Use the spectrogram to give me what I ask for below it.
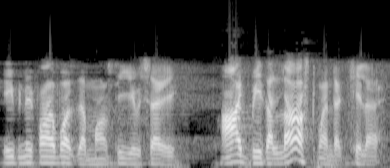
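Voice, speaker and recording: An actor playing a sly, scheming middle-aged working-class English uncle in a 1940s radio drama, oily and mock-friendly. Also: male voice, medium pitch, fairly quick, natural voice. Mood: mock-offended, scheming. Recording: dull old radio recording, reverberant.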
